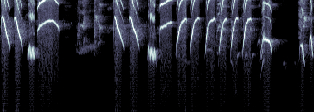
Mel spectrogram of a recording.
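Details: White-rumped shama rolling song (roll tembak) used as a lure to make shamas sing back; loud, varied bursts of upward-sweeping whistles and sharp chips, mostly in quick runs with brief gaps.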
